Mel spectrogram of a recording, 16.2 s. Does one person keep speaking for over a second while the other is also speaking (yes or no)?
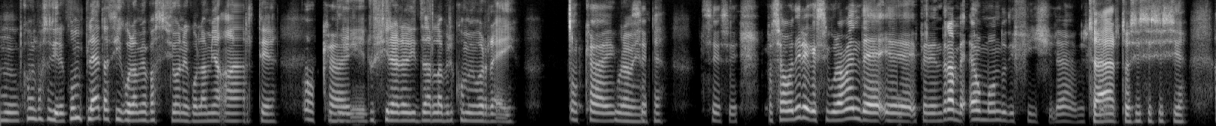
no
